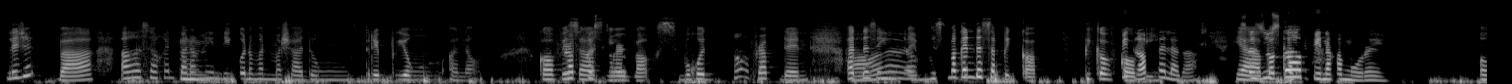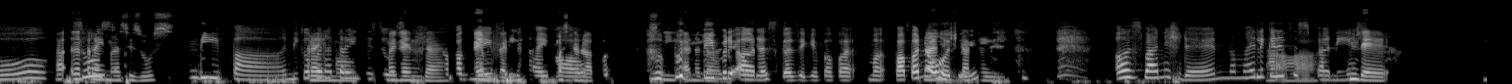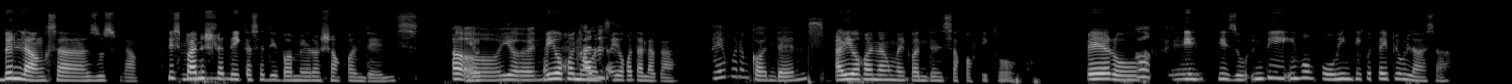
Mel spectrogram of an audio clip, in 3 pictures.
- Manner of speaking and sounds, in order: static; wind; distorted speech; drawn out: "Oh"; tapping; laughing while speaking: "maganda"; snort
- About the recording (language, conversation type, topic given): Filipino, unstructured, Ano ang hilig mong gawin kapag may libreng oras ka?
